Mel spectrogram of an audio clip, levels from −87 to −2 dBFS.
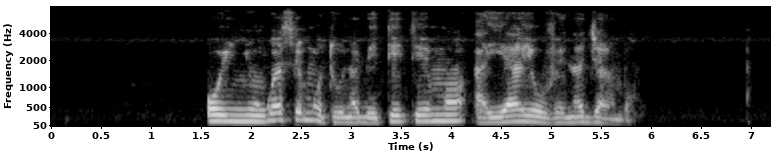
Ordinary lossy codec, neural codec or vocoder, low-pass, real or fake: Opus, 32 kbps; none; 7.2 kHz; real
